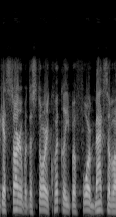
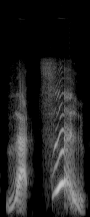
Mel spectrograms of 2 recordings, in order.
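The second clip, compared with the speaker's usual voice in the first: sudden high sneeze burst; 6 dB louder than usual. Acted. Sick man sneezes, high and loud burst. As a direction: explode into a sneeze.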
